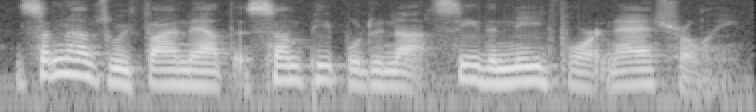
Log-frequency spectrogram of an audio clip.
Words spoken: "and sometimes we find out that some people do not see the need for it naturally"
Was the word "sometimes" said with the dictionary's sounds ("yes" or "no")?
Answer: yes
